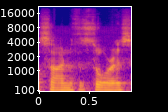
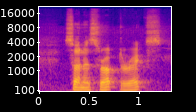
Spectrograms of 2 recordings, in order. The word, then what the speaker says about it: Sinosauropteryx: It was not Sinosauropteryx, it was Sinosauropteryx.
